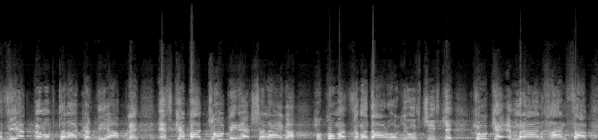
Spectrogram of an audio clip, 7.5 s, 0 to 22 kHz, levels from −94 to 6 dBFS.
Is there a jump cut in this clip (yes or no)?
no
